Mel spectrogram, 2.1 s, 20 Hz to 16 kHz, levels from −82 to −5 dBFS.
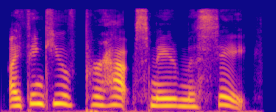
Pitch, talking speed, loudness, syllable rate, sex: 245 Hz, 230 wpm, -17 LUFS, 6.0 syllables/s, female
